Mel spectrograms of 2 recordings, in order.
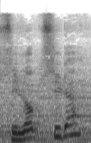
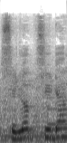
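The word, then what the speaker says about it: Psilopsida: अच्छा, इस दोनों में देखिए टेरिडोफाइटा में टेरिडोप्सिडा में हम लोग P साइलेंट रखे हैं। सिलोप्सिडा में भी पढ़ने के टाइम में P हम लोग इस्तेमाल नहीं करते हैं, ऐसा तो नहीं पढ़ते हैं सिलोप्सिडा ही पढ़ते हैं, इसलिए साइलेंट रहता है।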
